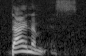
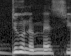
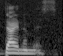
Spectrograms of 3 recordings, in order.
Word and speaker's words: dynamis: Now that word power is Strong's G1411, which is dynamis. Or dunamis, you can pronounce it that way as well, but in the Greek it's dynamis.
